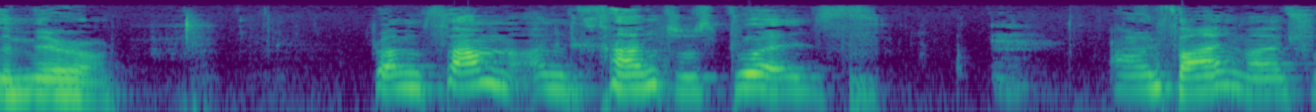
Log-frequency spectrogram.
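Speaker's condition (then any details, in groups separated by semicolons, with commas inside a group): Cerebral palsy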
